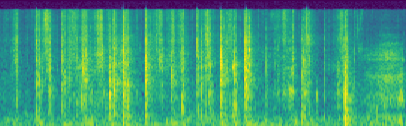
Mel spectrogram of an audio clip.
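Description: Tarot cards being shuffled and flicked through in the hands: a quick, irregular run of soft card clicks and slides.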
